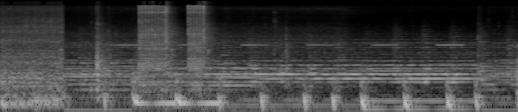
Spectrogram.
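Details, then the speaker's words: Car that died on the road, possible bad grounds (makeshift grounds added): repeated single dull clicks about twice a second with no cranking; starter clicking, no crank, cause not found after checking grounds. "Well, now we're having problems with the starter. It's just clicking."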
